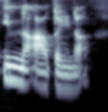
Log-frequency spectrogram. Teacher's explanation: الف کو کھینچنے کے بجائے جو ہے وہ بغیر کھینچے پڑھ دیتے ہیں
